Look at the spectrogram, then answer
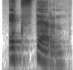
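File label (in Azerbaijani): "ekstern", Azerbaijani; Orfoqrafiya Lüğəti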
